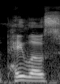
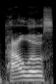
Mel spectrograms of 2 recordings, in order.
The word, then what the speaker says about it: Palos: been a thing today's ride is at the pelos forest preserve i was saying palos until i actually met the locals and they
